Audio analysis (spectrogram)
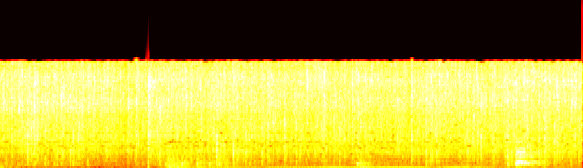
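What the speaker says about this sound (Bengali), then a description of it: "এটা দিয়েও আমি নাড়তে থাকবো হাই ফ্লেমে" Cubed capsicum stir-fried over a high flame for chicken Manchurian, giving a steady, loud sizzle of oil throughout with occasional scrapes and clinks of the spatula, no voices.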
